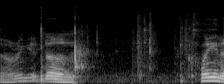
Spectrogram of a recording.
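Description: A man speaking briefly, then a few light metallic clicks and taps as the shotgun's bolt assembly and action parts are handled.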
